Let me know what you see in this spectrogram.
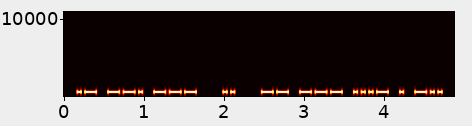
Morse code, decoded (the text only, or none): AGO I MOVED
